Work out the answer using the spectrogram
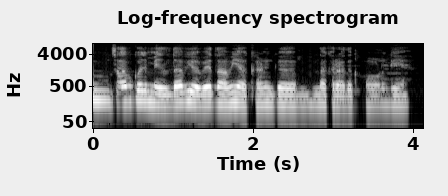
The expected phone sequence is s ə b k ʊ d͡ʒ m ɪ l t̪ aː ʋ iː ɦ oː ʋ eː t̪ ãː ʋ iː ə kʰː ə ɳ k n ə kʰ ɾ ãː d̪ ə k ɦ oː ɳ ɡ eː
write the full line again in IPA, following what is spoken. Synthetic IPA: s ə b k ʊ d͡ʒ m ɪ l d̪ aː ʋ iː ɦ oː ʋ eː t̪ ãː ʋ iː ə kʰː ə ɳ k n ə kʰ ɾ aː d̪ ə k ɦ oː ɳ ɡ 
